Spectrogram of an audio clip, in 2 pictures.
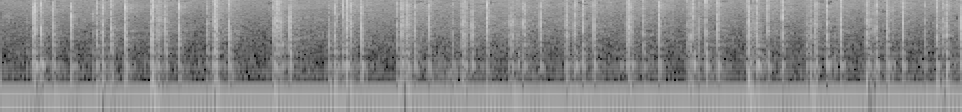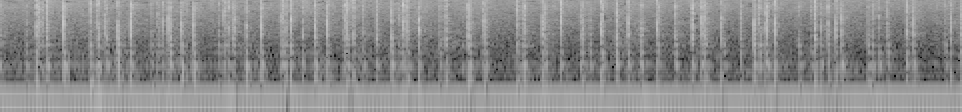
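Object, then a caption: Paperback book cover. Long nails tap and scratch the cover of a Jurassic Park paperback held in both hands. Quick, dense, irregular taps and scrapes run continuously at an even level over a steady low hum.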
